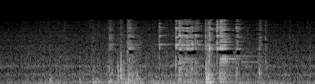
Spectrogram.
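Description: Glass jars of raw cow's milk clink together several times in quick, irregular bursts as they are pulled from a cooler against the wall of a refurbished shuttle bus, fairly loud, over a low steady rumble of background noise.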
